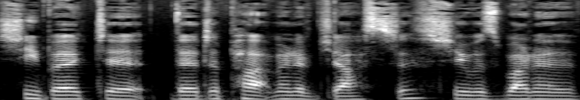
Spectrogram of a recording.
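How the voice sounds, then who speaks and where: A man's voice comes through dry and close with no echo. The recording is very clean, with a silent background. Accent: Australian. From Australia, Melbourne (Hampton). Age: 20s. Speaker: podcast guest sharing life story. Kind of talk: personal testimony.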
